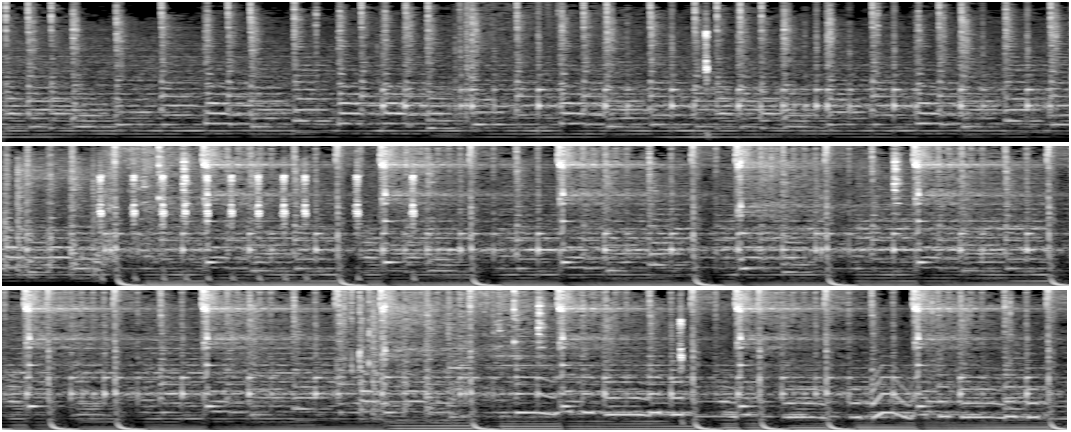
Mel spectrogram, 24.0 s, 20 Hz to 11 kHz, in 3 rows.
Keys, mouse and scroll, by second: 2.3-5.2 drag, 5.2 v, 6.4-8.6 alt+drag, 8.6 ctrl+d, 12.8-15.0 drag, 18.3-19.6 shift+drag, 21.0 ctrl+0, 22.8 click, 23.5 shift+click.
